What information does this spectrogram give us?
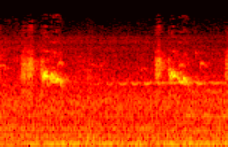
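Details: Sooty-headed Bulbul young of race thais, Phetchaburi, Thailand, in June: two bursts of a rough noisy note followed by a thin falling squeak, about two seconds apart, over a low hum.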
